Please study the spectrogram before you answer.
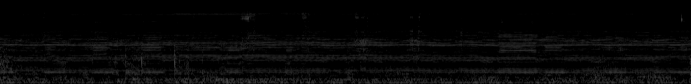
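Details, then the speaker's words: Steady high electric buzz with faint clicks: MD Needle Pen microneedling the face at 1.5 mm under numbing ointment; the person treated feels almost nothing, like a cat licking. "I don't feel anything. Sometimes it can feel like, I would say like a cat is licking you."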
